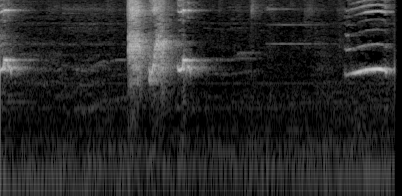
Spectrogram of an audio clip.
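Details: Sparse black drongo lure phrase: a fading whistle, a loud harsh double burst, a faint thin tone, then a clear wavering whistle at the end.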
